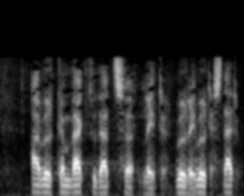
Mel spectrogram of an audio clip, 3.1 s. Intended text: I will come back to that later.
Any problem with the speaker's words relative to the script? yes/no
yes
